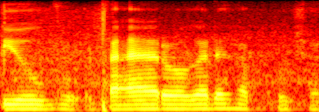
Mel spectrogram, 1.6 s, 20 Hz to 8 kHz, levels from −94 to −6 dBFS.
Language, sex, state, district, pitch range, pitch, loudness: Hindi, male, Maharashtra, Gondia, 110-115 Hz, 115 Hz, -20 LUFS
